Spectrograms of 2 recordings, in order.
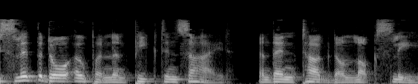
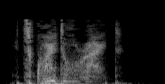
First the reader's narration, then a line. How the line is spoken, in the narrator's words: she whispered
